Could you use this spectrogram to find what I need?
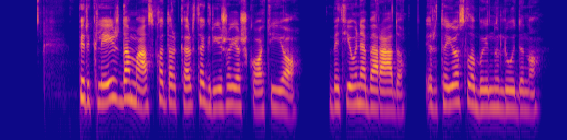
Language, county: Lithuanian, Kaunas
